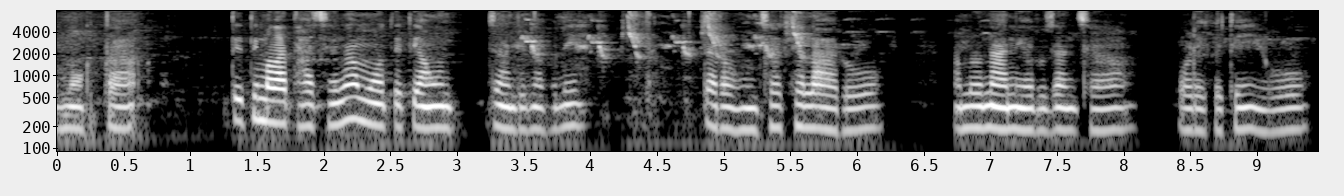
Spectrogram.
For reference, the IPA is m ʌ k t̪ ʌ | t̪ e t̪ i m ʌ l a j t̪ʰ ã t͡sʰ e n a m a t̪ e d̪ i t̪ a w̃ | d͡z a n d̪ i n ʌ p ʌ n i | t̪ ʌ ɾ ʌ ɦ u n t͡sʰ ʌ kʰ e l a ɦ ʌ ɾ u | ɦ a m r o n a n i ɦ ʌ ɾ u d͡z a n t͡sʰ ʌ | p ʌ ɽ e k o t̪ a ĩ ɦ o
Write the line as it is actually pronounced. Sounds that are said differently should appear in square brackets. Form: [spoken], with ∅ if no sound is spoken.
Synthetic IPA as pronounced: m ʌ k t̪ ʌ | t̪ e t̪ i m ʌ l a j t̪ʰ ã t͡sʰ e n [ʌ] m [ʌ] t̪ e [t̪] i [∅] a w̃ | d͡z a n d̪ i n ʌ p ʌ n i | t̪ ʌ ɾ ʌ ɦ u n t͡sʰ ʌ kʰ e l a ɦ ʌ ɾ u | ɦ a m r o n a n i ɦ ʌ ɾ u d͡z a n t͡sʰ ʌ | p ʌ ɽ e k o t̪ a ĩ ɦ o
